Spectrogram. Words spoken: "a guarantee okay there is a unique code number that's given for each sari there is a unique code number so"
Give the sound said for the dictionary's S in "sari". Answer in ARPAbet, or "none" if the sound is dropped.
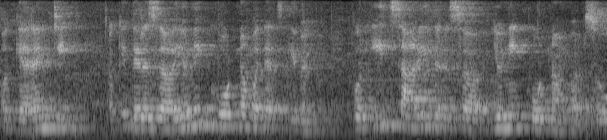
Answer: S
